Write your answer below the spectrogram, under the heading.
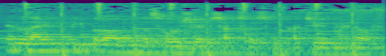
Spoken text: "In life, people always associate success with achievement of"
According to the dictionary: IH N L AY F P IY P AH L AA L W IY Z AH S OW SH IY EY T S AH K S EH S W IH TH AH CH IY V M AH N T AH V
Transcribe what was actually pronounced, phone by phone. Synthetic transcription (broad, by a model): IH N L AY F P IY P AH L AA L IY AH S OW SH IY EY T S AH K S EH S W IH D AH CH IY M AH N AH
